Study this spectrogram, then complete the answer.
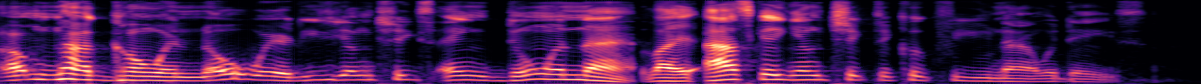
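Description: This man has an ordinary speaking voice with an American accent and fairly high pitch. His delivery is fairly slow, with lively intonation. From Boston. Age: 30s. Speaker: podcast co-host. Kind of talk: casual chat.

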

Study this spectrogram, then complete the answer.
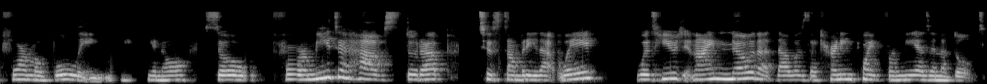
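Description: A woman with a Spanish accent talks at a moderate pace in a fairly high voice. Her intonation stays fairly even. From Nicaragua. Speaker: parenting coach. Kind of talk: interview. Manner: uses many filler sounds.

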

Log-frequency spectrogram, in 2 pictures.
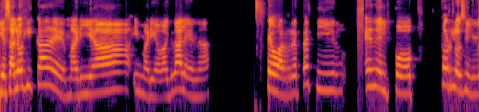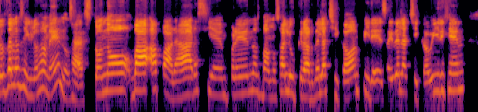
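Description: A high-pitched woman at a fairly slow pace, ordinary pitch variation, and a dry, close sound with no echo. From Colombia, Chía (Cundinamarca). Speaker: podcast co-host. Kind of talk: casual chat.

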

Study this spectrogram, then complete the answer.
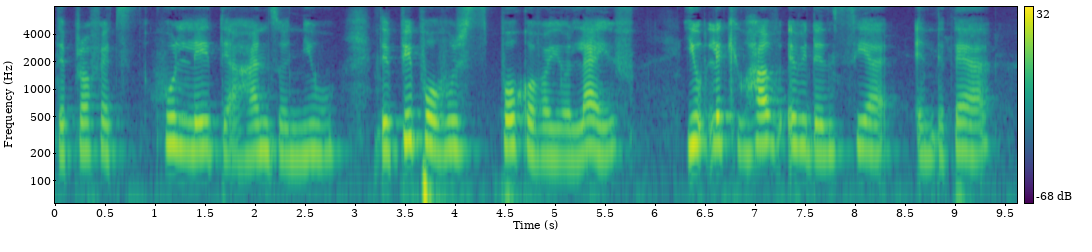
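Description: A woman's fairly high voice with fairly even intonation, at a very slow pace amid noticeable background noise. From Kenya, Nairobi. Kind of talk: testimony.

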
